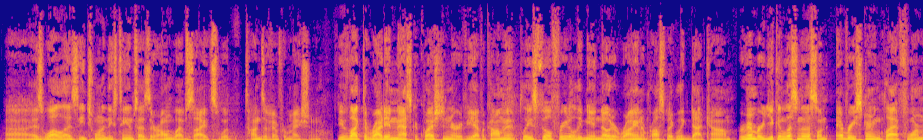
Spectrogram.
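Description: A man hosts a sports podcast, thanking his guest and running through an upbeat, promotional sign-off. He talks quickly, moving from one plug to the next at a brisk clip. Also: medium pitch, no echo, studio quality. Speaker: podcast host. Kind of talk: podcast interview wrap-up.

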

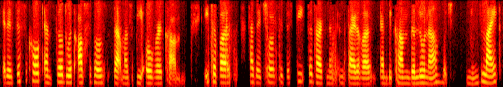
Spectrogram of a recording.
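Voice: medium pitch, steady tone, normal speed. Hesitant host on a tinny phone line. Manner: hesitant, many fillers and restarts. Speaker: interview host. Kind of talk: casual interview.

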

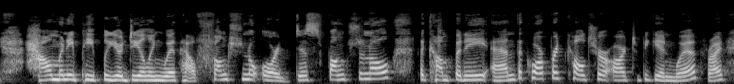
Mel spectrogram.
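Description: A woman's voice: mid-range voice, dry recording. A woman hosting a business podcast who explains her points conversationally and keeps checking in with tag questions. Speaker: podcast host.

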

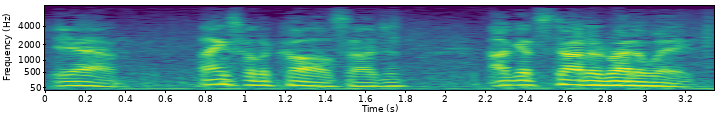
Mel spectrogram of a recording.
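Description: A man's voice: lowish voice, normal speed, pushed and bright. A man playing a blunt, cool-headed insurance investigator in a 1950s radio detective drama, with dry, clipped delivery. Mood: easygoing. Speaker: lead actor. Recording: dull, noisy 1950s radio recording.

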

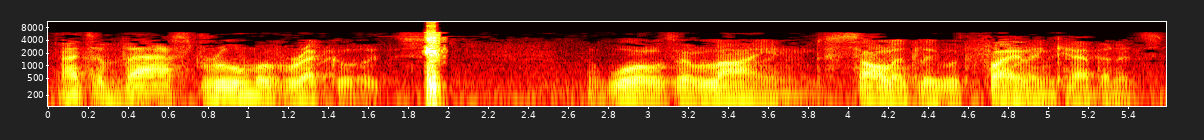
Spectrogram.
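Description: Very deep-voiced grave crime narrator. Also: male voice. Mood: grave, measured. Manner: deliberate, portentous storytelling. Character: grave, measured male narrator of true crime tales. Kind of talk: 1950s radio crime drama narration. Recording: muffled, noisy old radio recording.

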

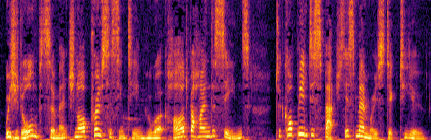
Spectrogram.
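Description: A British woman reads local news from a script as a volunteer newsreader. Her voice has a husky edge, and her intonation is lively, rising and falling widely across each sentence. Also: medium pitch, moderate pace.

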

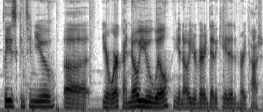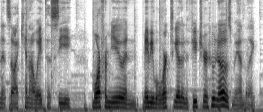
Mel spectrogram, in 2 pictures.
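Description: A man's voice: mid-range voice, moderate pace, a little mellow, faint music behind. A young man hosting a live online interview, casual and enthusiastic, with laid-back slang. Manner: upbeat, gushing praise, laid-back slang. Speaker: livestream host.

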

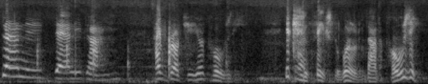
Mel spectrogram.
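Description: Cheeky, lilting old flower seller. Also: female voice, fairly low pitch, big pitch swings, moderate pace. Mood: doting, saucy. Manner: theatrical, coaxing, saucy. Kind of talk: 1950s radio drama acting. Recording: muffled old radio recording, faint noise.

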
